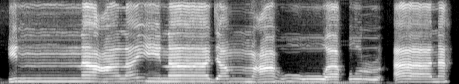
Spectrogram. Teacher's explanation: 1 alif sampai 1 alif setengah. Dan ada gunahnya, ada dengung ke hidung, itulah yang dikatakan gunah.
